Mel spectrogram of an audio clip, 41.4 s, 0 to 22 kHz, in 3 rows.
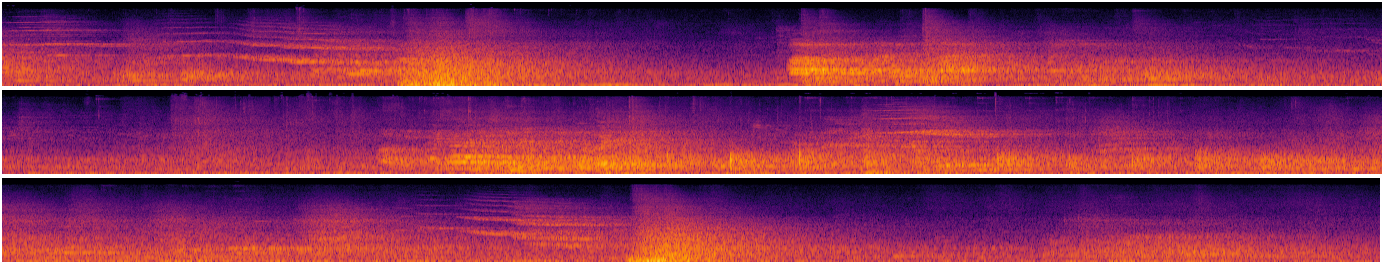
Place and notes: Aalst, België - Aalst station
An unpleasant atmosphere in the waiting room, with a lot of reverberation. Then on the platforms, two trains pass, one to Jette and the other towards Gent. At the end of the recording, the door closes again and ends this sound.
Aalst, Belgium, 23 February 2019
